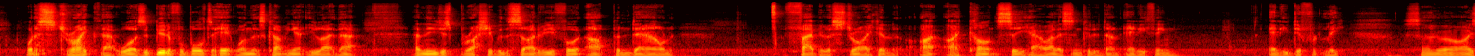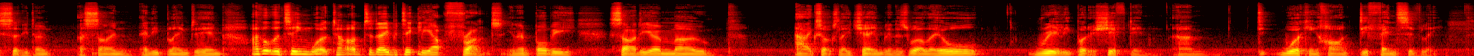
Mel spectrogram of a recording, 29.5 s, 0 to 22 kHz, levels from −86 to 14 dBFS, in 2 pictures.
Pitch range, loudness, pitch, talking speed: 85-100 Hz, -24 LUFS, 90 Hz, 175 wpm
